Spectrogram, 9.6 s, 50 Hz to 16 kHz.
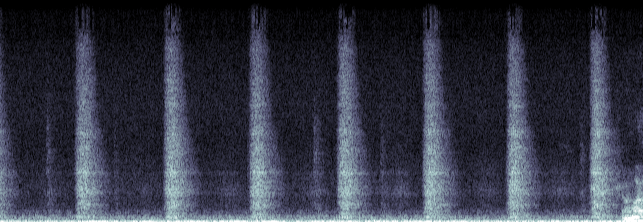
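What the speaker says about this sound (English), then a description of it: "And then 10 Kapalabhati here. So inhale and then exhale out." Kapalabhati yoga breathing, a run of about eight forceful nasal exhales spaced roughly every 1.3 seconds, each a sharp close breathy burst, over a steady low background hum.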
